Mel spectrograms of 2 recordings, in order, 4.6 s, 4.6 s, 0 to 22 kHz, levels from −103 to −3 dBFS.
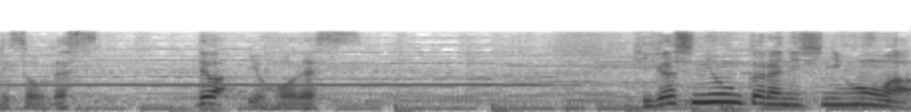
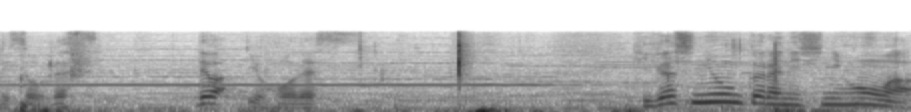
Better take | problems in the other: first | background sound (Crack); 2 dB below the speech

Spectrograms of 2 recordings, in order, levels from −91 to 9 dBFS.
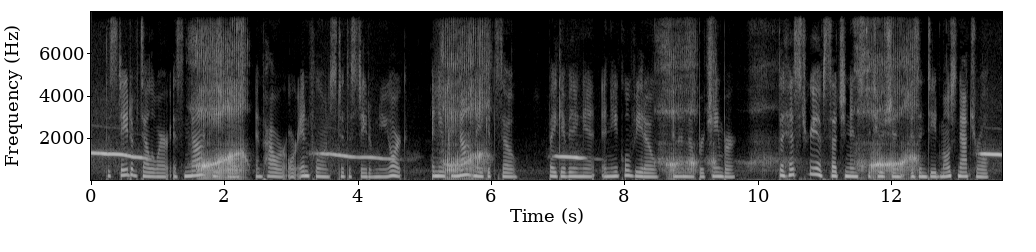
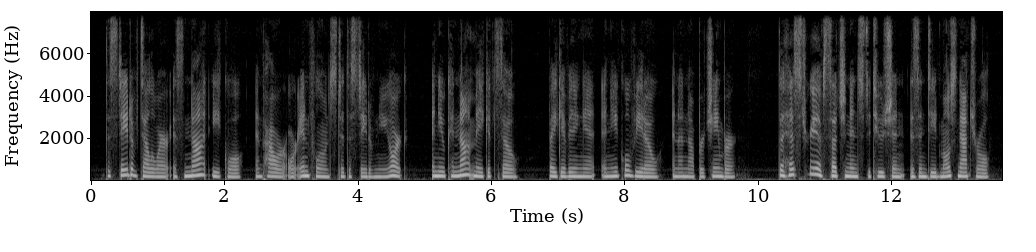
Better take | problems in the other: second | background sound (Breathing); 1 dB below the speech

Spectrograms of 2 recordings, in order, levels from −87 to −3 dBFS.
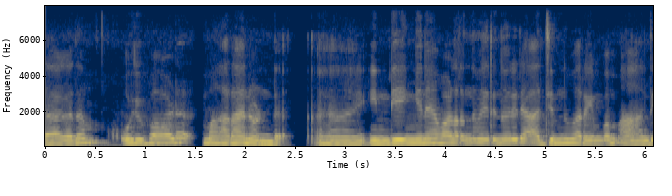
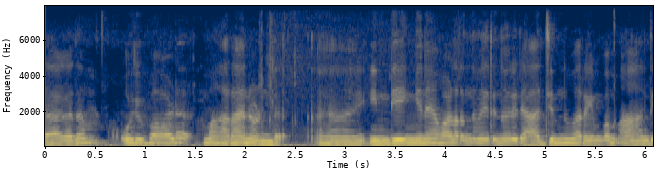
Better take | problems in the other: first | background sound (Bass drum + Car); 14 dB below the speech

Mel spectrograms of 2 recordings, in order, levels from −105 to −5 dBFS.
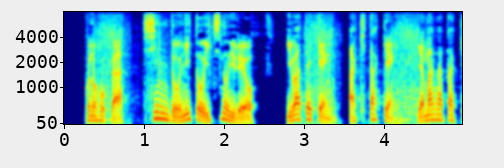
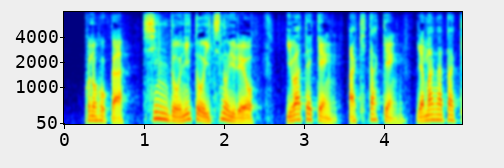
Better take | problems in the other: second | noise reduction (classical method Wiener filter)

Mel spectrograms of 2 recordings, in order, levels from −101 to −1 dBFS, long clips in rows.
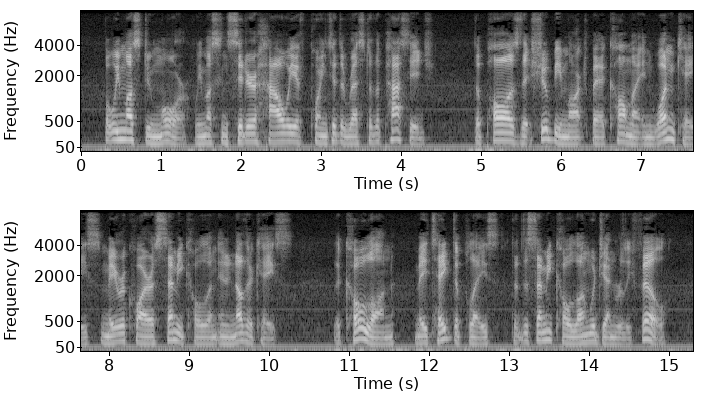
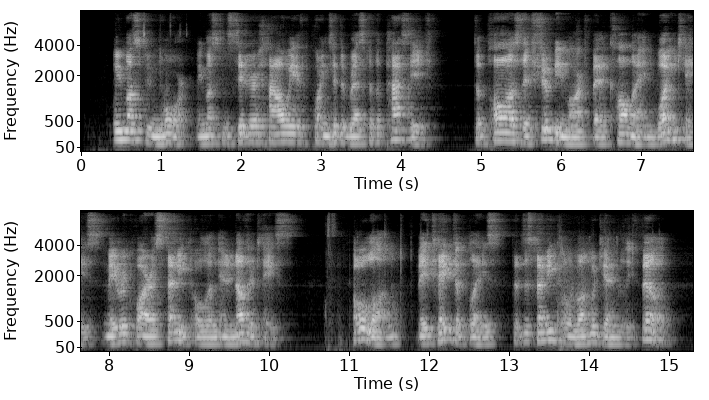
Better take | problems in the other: first | noise reduction (neural mask model DeepFilterNet 3)

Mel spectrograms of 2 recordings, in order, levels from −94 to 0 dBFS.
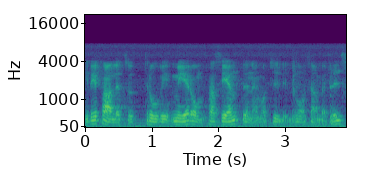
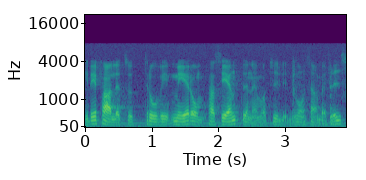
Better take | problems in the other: second | room echo; dies away in 0.2 s

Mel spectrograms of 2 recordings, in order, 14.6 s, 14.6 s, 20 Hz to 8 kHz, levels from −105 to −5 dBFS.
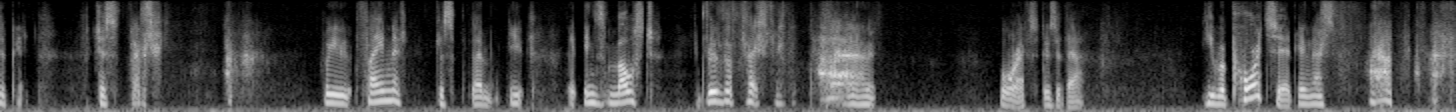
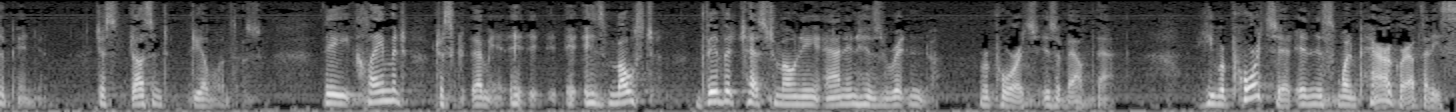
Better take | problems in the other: second | noise reduction (neural diffusion model UNIVERSE++)

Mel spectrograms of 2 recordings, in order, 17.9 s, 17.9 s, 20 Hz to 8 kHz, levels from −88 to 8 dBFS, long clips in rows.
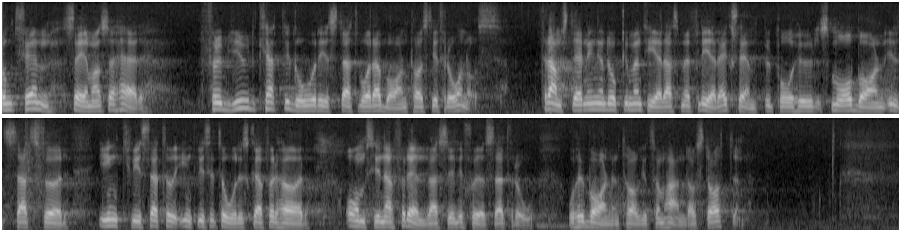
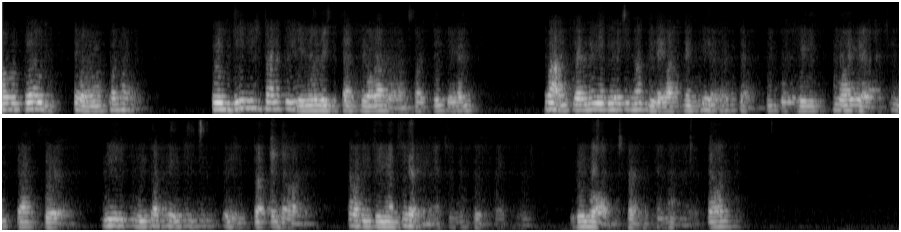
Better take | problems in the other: first | noise reduction (neural mask model DeepFilterNet 3)

